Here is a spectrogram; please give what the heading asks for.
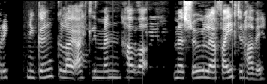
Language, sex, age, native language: Icelandic, male, 13, Icelandic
